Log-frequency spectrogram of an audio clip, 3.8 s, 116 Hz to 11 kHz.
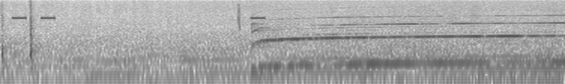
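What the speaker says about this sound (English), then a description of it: "They're gonna know I'm coming with these sirens" A police car siren in GTA 5 with the LSPDFR mod starts up after a short pause and holds a steady rising wail, loud and close, over a constant engine-like rumble.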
